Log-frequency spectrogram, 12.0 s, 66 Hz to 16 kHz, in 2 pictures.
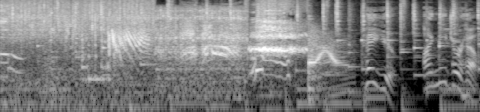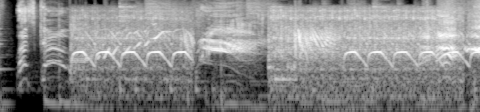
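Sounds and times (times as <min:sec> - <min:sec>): siren wailing: 0:06.9 - 0:12.0.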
